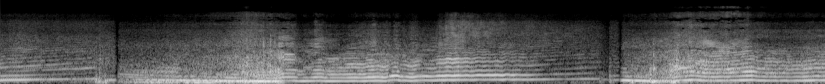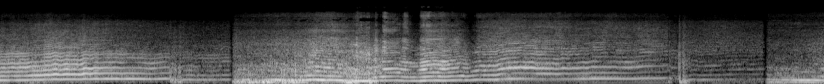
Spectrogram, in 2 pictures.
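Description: A rally car engine revs hard through a bend as the cars race past one after another.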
